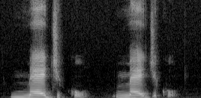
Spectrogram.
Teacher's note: a sílaba tônica é a antepenúltima · Aqui nós temos proparoxítonas já que nós temos a antepenúltima sílaba com sendo a mais forte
